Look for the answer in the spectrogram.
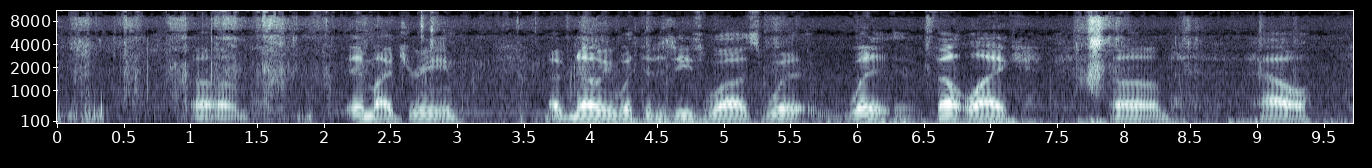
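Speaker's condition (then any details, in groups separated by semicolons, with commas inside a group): No condition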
